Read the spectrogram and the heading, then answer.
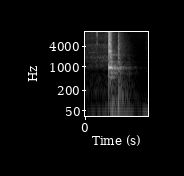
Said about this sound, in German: wir haben ein Holz genommen und an so einen Mörser, also so ein andersrum. Ein Mörser an ein Holz geschlagen, das klingt so.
